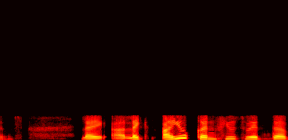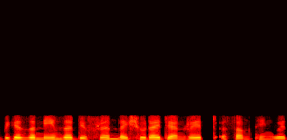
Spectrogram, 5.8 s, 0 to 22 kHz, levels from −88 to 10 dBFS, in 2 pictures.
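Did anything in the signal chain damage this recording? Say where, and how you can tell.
No, nothing in the signal chain damaged this audio.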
